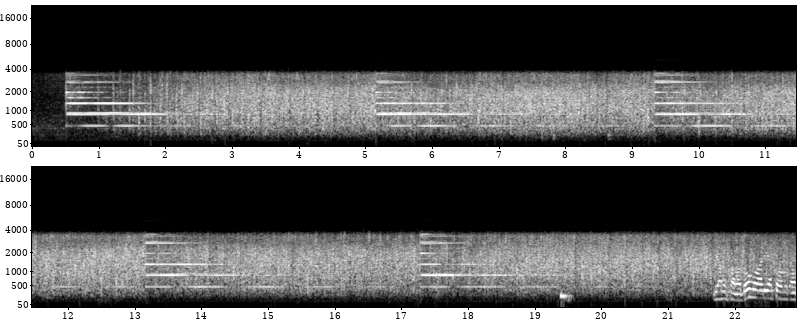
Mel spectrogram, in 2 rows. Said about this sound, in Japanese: ちょうど打鐘が終わって、はい、まあ、あの5回、えー、鐘を叩いていただくわけですけども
